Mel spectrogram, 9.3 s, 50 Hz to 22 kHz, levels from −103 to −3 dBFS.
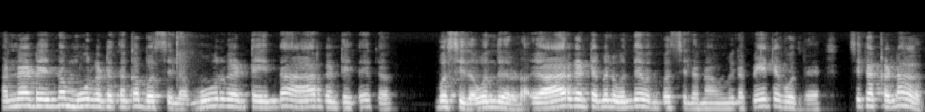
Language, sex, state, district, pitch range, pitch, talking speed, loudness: Kannada, female, Karnataka, Shimoga, 165-210 Hz, 185 Hz, 180 wpm, -16 LUFS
